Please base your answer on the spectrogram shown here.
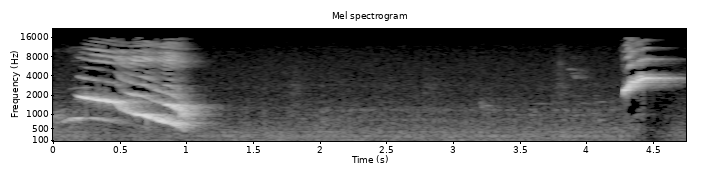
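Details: Domestic African grey parrot giving a harsh, raspy descending squawk lasting about a second, followed after a pause by one loud rising whistle, against a quiet indoor background.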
